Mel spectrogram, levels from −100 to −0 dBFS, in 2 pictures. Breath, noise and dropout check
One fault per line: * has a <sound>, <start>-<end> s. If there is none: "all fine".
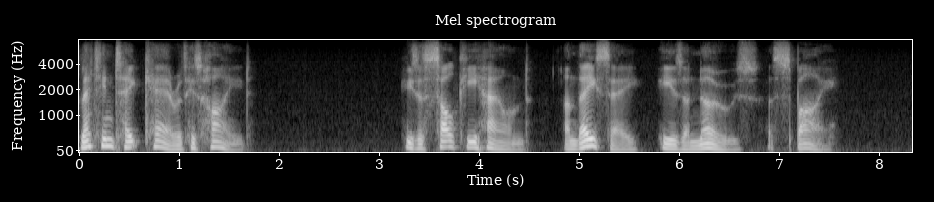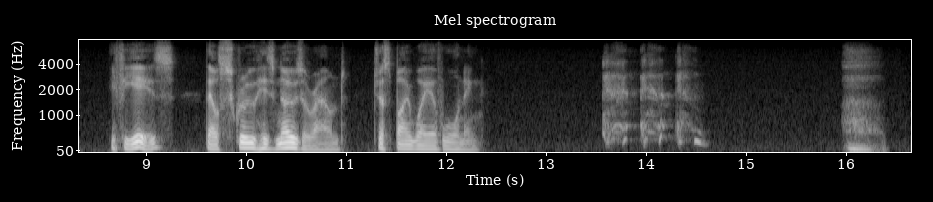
* has a cough, 13.6-14.7 s
* has a breath, 16.0-16.5 s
